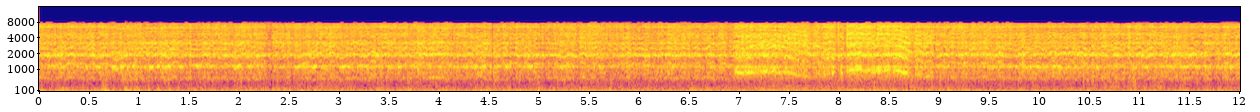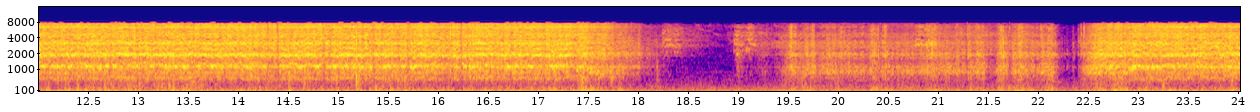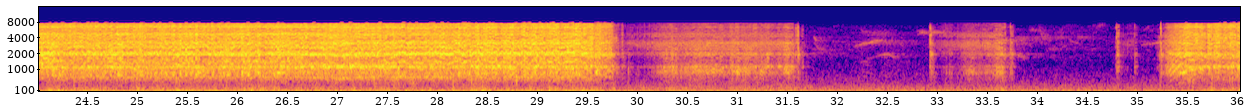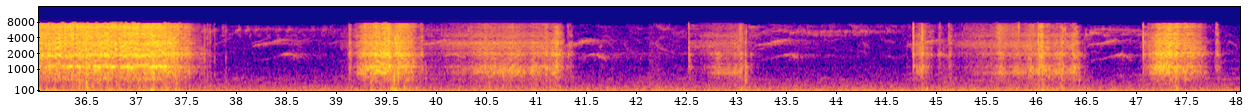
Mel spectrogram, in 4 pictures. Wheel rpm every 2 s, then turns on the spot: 160, 160, 170, 190, 190, 160, 160, 160, 120, 10, 30, 120, 160, 160, 130, 20, 0, 50, 90, 20, 20, 10, 10, 20.
18-22 30-32 38-42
